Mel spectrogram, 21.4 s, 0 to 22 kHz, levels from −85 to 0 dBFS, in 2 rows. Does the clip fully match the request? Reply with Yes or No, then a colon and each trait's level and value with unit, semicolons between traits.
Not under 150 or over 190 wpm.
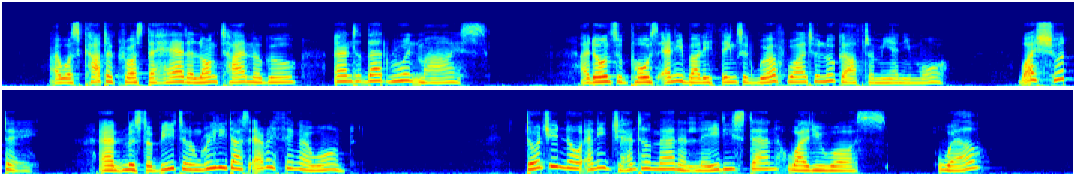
No: average, 140 wpm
